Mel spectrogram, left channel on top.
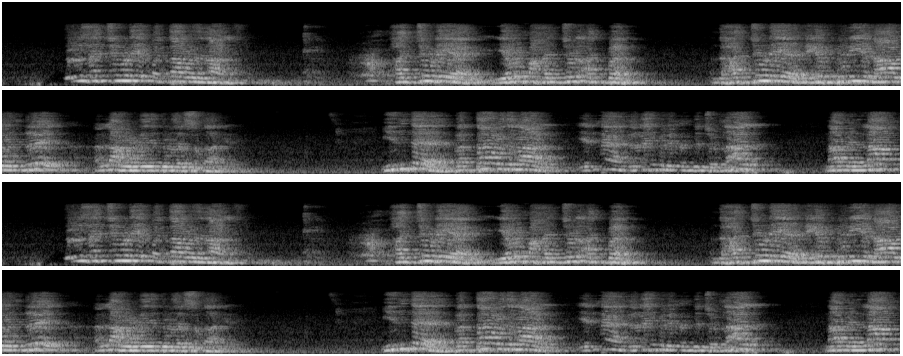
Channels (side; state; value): both; identical; correlation 1.00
